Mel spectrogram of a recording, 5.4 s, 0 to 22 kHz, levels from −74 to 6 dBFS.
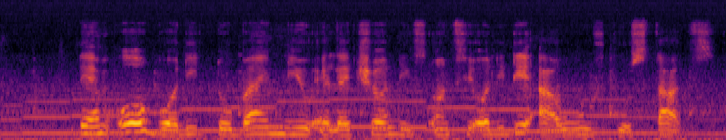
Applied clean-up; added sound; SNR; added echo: none; Wind instrument, woodwind instrument + Rain; 11 dB; none.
